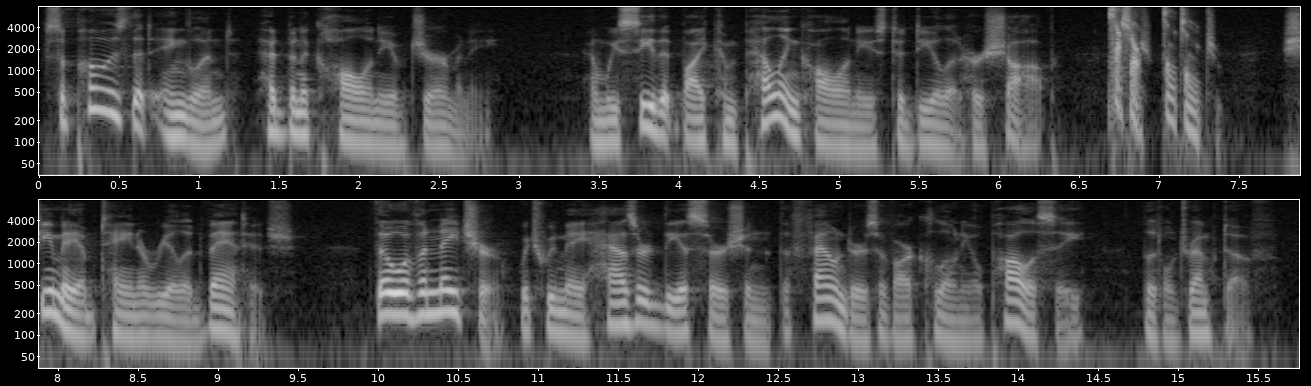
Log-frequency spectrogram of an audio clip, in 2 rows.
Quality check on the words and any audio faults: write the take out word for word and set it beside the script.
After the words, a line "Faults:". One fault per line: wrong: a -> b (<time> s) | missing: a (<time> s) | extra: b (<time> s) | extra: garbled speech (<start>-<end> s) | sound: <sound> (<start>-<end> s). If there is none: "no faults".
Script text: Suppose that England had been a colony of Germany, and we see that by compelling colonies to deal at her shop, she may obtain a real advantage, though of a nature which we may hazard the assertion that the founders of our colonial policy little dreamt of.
Suppose that England had been a colony of Germany, and we see that by compelling colonies to deal at her shop, she may obtain a real advantage, though of a nature which we may hazard the assertion that the founders of our colonial policy little dreamt of.
Faults:
sound: chirp (6.7-7.4 s)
